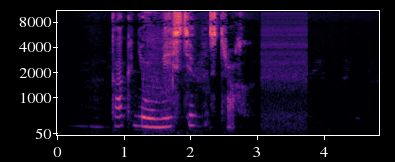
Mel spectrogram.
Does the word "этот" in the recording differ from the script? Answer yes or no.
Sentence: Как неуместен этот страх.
yes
